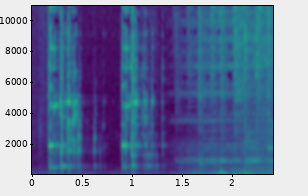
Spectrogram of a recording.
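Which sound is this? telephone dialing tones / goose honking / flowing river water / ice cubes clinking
ice cubes clinking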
